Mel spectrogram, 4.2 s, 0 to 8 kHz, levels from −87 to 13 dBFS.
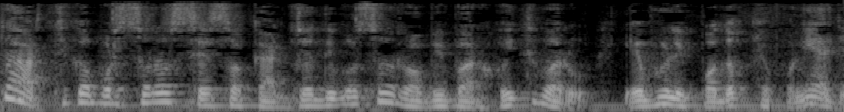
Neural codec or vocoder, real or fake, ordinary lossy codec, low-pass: none; real; AAC, 32 kbps; 7.2 kHz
